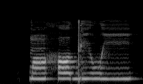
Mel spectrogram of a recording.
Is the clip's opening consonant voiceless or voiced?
voiceless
